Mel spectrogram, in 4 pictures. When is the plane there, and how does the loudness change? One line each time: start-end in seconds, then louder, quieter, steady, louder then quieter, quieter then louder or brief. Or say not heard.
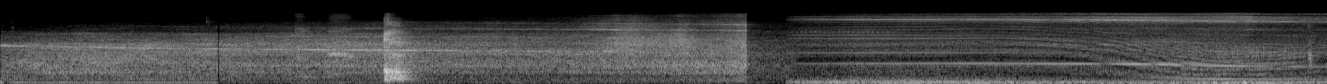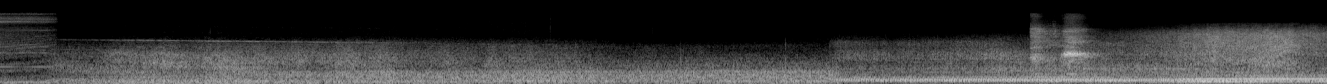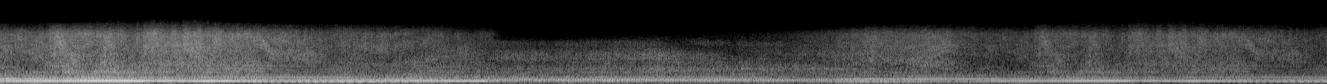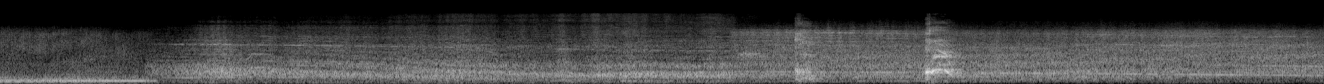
0.0-53.0 louder then quieter.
